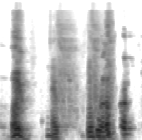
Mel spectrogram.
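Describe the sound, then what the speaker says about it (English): A dog barks several times in short bursts, loud and close, in what sounds like a studio setting, with each bark separated by a brief pause. "Give a good bark, huh?"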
